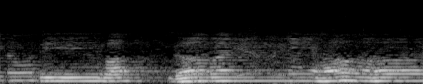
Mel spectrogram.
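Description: Male voice chanting in long, held notes, with a short break just before two seconds in.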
